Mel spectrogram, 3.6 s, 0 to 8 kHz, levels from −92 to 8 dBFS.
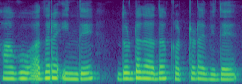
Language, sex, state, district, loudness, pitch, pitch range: Kannada, female, Karnataka, Bangalore, -15 LUFS, 205 Hz, 195-210 Hz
